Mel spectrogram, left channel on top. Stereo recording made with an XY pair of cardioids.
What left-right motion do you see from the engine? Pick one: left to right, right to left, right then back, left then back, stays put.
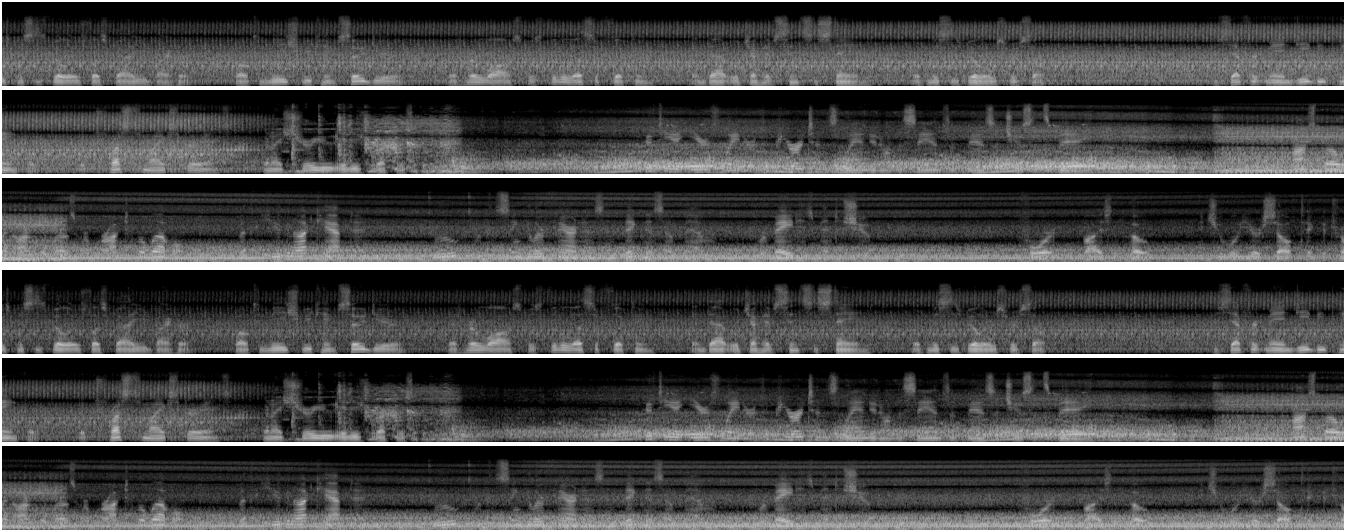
left to right.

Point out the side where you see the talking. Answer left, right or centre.
centre.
